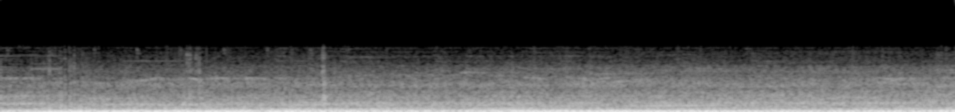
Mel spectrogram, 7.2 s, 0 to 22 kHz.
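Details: Mazda BT50 pickup driving after the fix (following earlier drive shaft cross joint and center bearing work): low steady road rumble, no clunks, knocks or grinding; running quiet and sound.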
